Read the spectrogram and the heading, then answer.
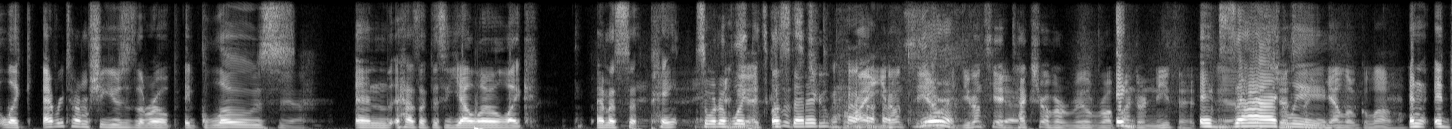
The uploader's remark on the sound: Brought to you from our car.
